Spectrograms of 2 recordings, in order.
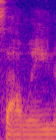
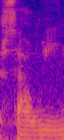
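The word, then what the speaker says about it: Samhain: is saline it's spelled Sam Hayne but it's pronounced salwain or salween depending on your dialect I guess This Is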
